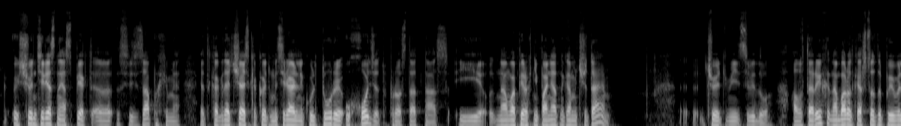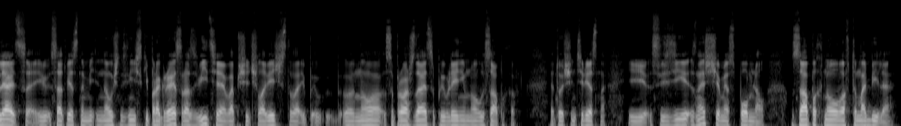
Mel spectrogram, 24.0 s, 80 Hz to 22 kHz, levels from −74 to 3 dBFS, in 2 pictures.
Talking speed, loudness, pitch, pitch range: 150 wpm, -25 LUFS, 115 Hz, 110-120 Hz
